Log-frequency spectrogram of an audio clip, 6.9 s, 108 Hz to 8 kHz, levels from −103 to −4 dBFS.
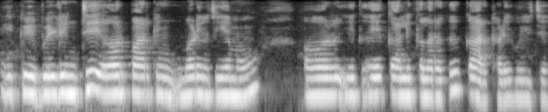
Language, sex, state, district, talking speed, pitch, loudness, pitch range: Garhwali, female, Uttarakhand, Tehri Garhwal, 165 wpm, 205 Hz, -15 LUFS, 195-215 Hz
